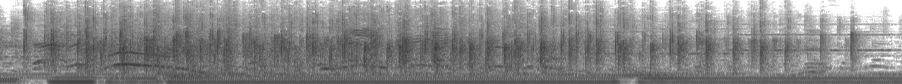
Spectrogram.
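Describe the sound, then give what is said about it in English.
Church audience applauding, a dense, steady wash of hand clapping that carries on for the full stretch without a break, with a sustained low tone underneath. “I want you to put your hands together”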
